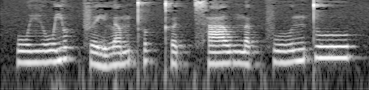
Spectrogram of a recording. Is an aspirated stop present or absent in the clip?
present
